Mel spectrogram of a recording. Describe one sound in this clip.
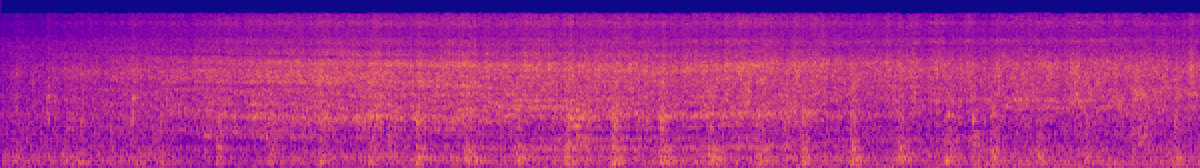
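A model steam locomotive rushes past close by, chuffing and hissing.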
